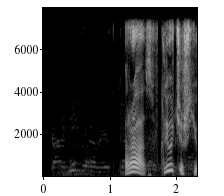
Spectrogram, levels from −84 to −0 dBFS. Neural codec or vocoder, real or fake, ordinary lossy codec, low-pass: none; real; none; 7.2 kHz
